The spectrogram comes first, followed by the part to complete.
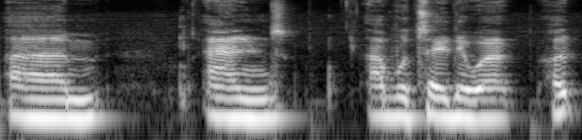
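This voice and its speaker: A man's voice: on the high side, monotone, measured pace, a bit bright. A man in his fifties with an English accent, chatting anecdotally and with self-deprecation as an interview guest. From England, East Midlands. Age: 50s. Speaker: guest, music journalist and author. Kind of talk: casual reminiscing in an interview.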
